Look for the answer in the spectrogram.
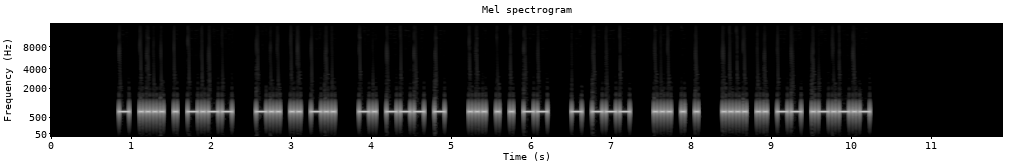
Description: Morse code, heard as a keyed tone, about 28 wpm, 700 Hz. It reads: THEY DID NOT SEEM TO SEE HIM.
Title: Sentences from Top 1000 Words - Review Part 1 - 28wpm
